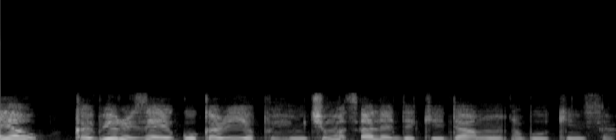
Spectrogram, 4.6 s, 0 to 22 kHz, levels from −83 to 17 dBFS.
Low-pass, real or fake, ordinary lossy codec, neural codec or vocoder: 7.2 kHz; real; none; none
